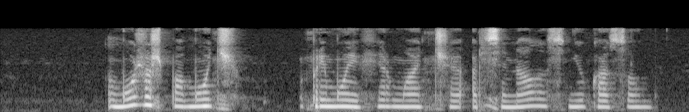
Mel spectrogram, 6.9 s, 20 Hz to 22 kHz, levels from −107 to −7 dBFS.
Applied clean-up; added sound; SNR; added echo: none; none; none; none.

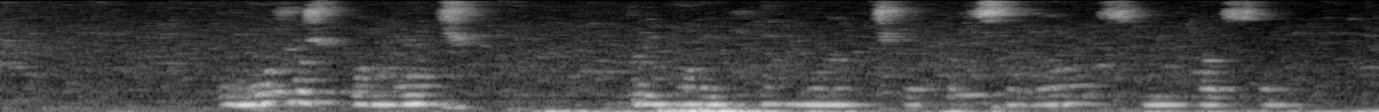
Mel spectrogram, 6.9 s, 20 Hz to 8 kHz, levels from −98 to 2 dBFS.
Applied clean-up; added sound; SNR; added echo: classical method WPE with log-MMSE.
